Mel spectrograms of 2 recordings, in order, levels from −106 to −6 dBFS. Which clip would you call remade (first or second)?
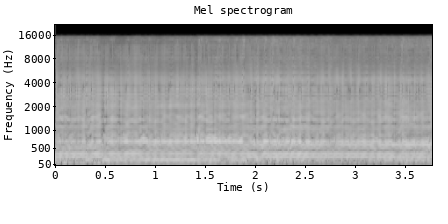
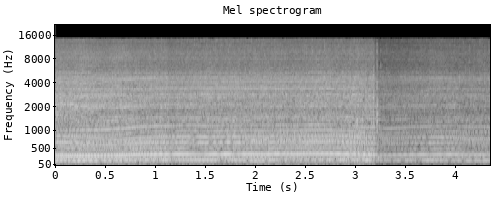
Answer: first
